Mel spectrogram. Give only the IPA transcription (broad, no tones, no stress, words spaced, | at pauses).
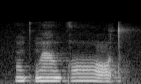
ɔ̃kʷʼãːw ɡɔːd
